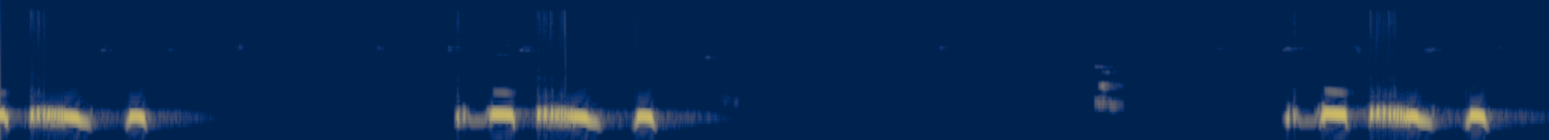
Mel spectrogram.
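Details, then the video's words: Spotted dove used as a decoy, cooing to stir up wild doves: three low four-note phrases, a short note, a level hoot, a long falling burry coo and a brief arched note, spaced by long silences. "Tiếng cu gáy mồi thúc gù kích bổi Hiệu quả"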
